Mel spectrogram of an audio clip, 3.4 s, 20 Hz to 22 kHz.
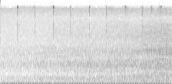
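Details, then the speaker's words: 2003 Honda Civic 1.7L with intermittent loss of power and no codes, test drive at about 50% throttle: dull, muffled, strained low drone with no misfire, barely accelerating; sounds like a restricted exhaust. "We don't really have any misfires. There's like some counting, but not much, so I ain't worried about that. Sounds like a restricted exhaust."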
